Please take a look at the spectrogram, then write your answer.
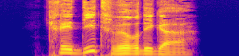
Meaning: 1. comparative degree of kreditwürdig 2. inflection of kreditwürdig: strong/mixed nominative masculine singular 3. inflection of kreditwürdig: strong genitive/dative feminine singular
- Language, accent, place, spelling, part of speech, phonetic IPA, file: German, Germany, Berlin, kreditwürdiger, adjective, [kʁeˈdɪtˌvʏʁdɪɡɐ], De-kreditwürdiger.ogg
